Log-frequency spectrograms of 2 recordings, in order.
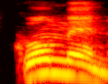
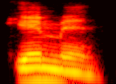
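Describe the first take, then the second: First: It is said in Litvak Yiddish. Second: It is said in Polish Yiddish.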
